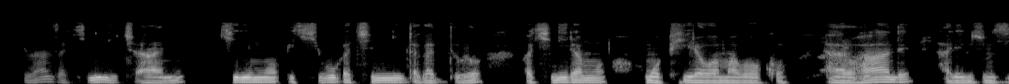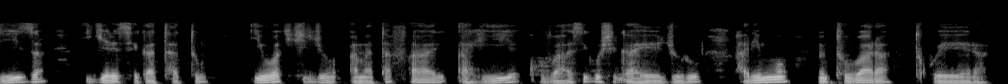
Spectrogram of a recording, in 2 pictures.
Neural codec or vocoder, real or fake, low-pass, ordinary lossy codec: none; real; 7.2 kHz; Opus, 32 kbps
